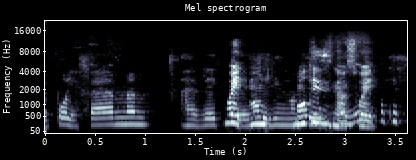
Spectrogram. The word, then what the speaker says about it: Montesinos: les femmes avec Céline Montesinos, oui. On va le prononcer à la française. Montesinos.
